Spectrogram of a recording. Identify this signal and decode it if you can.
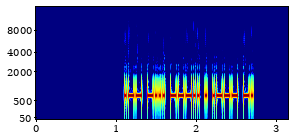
Morse code, heard as a keyed tone, about 49 wpm, 700 Hz. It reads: WB8EJN
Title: Call Signs - 50wpm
